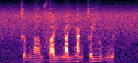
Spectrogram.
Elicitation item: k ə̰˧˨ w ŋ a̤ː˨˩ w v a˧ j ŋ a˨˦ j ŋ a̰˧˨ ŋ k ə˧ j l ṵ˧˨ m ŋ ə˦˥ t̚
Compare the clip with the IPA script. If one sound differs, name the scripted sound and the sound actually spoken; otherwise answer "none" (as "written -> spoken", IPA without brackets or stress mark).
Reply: none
